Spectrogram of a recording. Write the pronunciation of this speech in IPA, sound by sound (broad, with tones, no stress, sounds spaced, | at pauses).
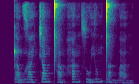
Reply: ʈ a˨˩˨ w ɣ a˨˩ j c a˧ m t̪ʰ a˨˩˨ m h a˨˩˦ ŋ s u˨˩˨ j ə˧˥ m t̪ a˨˩ ŋ w a˨˩˨ n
